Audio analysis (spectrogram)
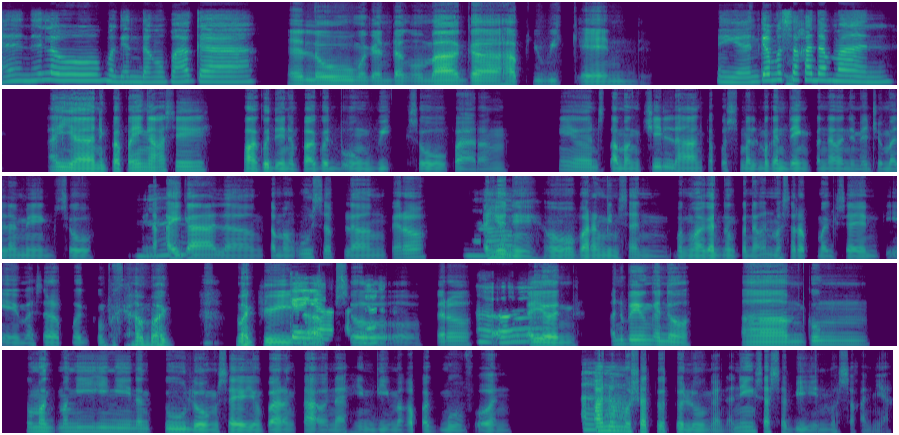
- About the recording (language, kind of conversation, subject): Filipino, unstructured, Paano mo tinutulungan ang iyong sarili na makapagpatuloy sa kabila ng sakit?
- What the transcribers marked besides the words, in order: tapping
